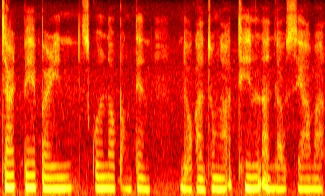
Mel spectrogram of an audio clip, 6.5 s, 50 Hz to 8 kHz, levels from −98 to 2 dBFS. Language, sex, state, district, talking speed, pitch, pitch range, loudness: Mizo, female, Mizoram, Aizawl, 120 wpm, 170 Hz, 160-175 Hz, -18 LUFS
